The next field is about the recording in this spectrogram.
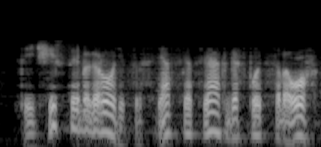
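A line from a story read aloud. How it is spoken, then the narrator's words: Muttering. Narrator (Russian): бормотал Митрич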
